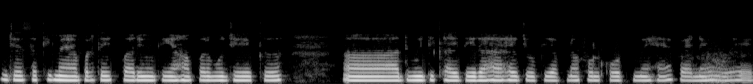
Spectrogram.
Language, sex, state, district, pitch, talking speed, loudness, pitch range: Hindi, female, Chhattisgarh, Jashpur, 190 Hz, 230 wpm, -14 LUFS, 185-195 Hz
